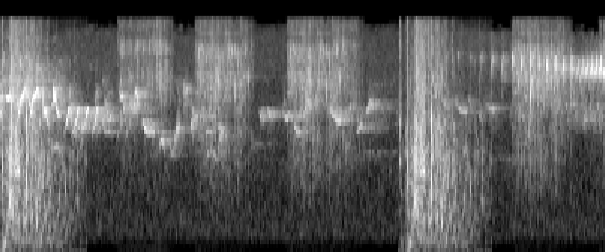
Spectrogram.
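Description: Songbirds chirping, a string of short rising and falling calls throughout. Two bursts of loud rushing noise cut across it, one at the start lasting about a second and another a little past five seconds in.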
